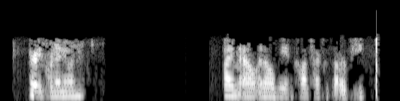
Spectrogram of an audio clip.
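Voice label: Police Dispatch, Scanner audio recording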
